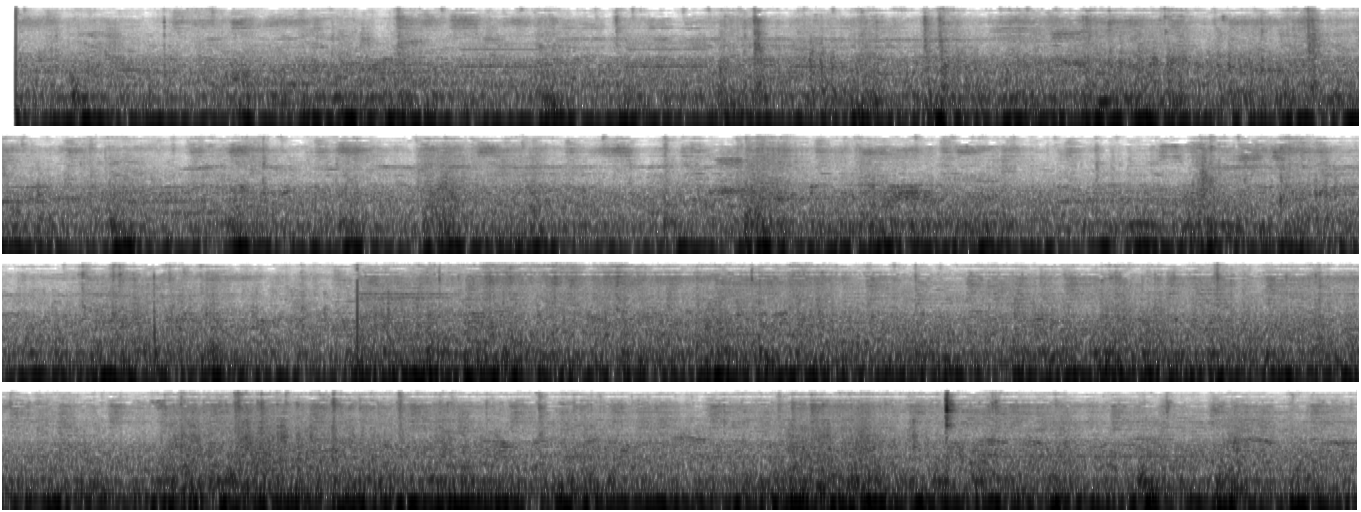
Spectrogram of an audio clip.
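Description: Steady low rumble of a coach bus on the move, heard from inside the passenger cabin: engine and road noise without any sudden events.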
